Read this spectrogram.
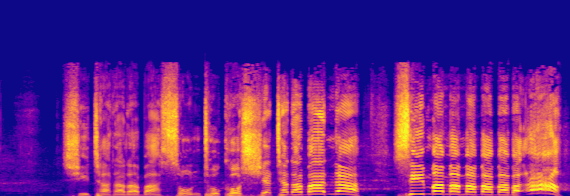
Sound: congregation laughs; speaking in tongues

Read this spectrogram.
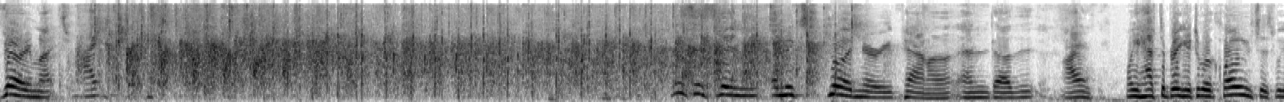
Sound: applause

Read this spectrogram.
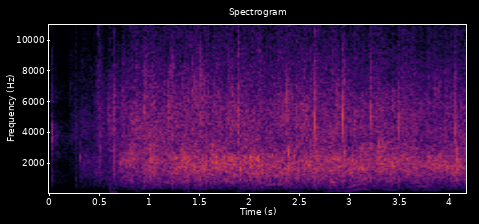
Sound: audience applauds

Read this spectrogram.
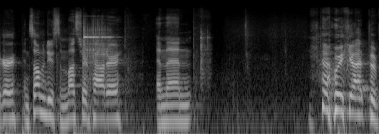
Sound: laughs

